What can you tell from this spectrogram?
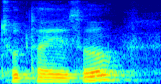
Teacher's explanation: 히읗하고 디귿이 있었는데 이것이 발음된 걸 보면 다 사라지고 제3의 티읕으로 바뀌어서 소리가 난다는 걸 알 수 있어요.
